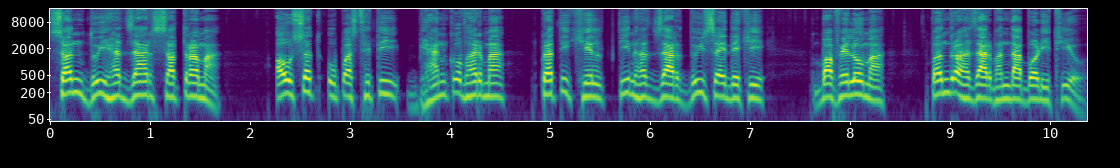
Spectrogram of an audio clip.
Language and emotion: Nepali, neutral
